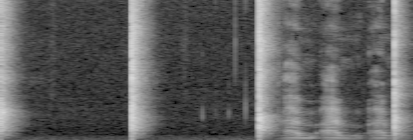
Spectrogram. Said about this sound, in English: I'm slow clapping my applause there.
